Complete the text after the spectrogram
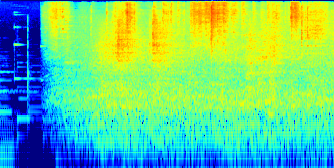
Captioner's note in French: bruits de foule et de vaisselle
